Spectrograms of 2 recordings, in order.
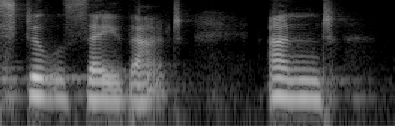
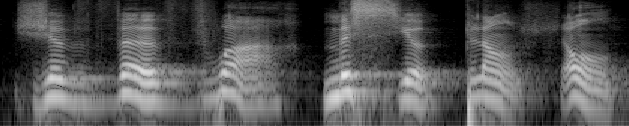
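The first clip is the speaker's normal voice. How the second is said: slower and louder, firmly insisting; slow, louder, stubborn French demand; insistent repeat; 3 semitones lower, 5 dB louder, slower than usual. Retold or imitated. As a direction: plant your feet and insist. Insisting again after refusal.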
